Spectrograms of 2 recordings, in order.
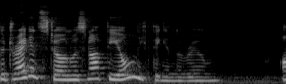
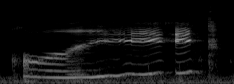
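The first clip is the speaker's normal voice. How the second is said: high drawn-out creak; creaking door; 11 semitones higher, 5 dB quieter than usual. A narrator's reading. Narrator voicing the door creaking open. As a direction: imitate a stone door creaking.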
